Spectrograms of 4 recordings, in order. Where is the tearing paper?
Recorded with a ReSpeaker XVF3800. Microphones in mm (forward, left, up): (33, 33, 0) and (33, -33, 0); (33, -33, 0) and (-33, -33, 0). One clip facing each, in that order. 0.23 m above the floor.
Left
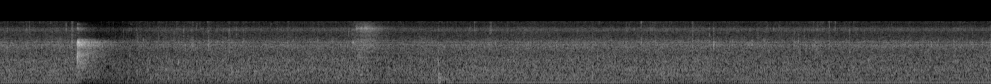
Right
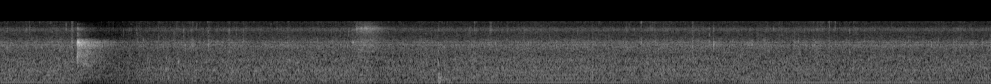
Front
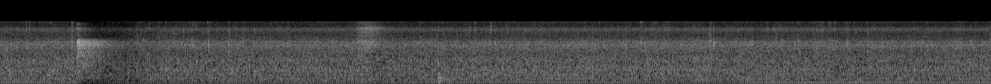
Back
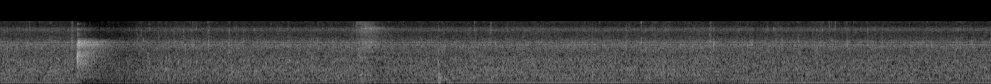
160° left, 4 m.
